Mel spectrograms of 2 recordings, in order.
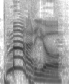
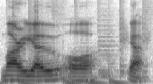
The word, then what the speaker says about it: Mario: Yeah, he uses the italian pronunciation, and he uses the “ah” vowel which is present in Italian, Dutch, German, Spanish, Portuguese, but unfortunately not in English.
